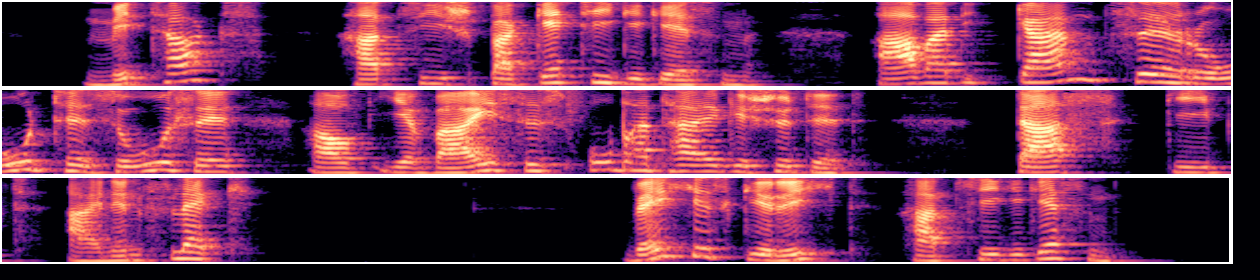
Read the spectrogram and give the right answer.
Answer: Spaghetti. Sie hat Spaghetti gegessen.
